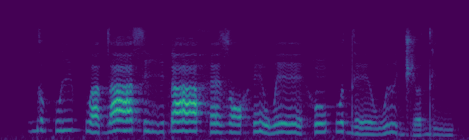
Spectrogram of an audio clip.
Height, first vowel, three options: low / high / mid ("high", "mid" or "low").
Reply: mid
